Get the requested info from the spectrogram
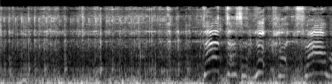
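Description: Steady low rumble of a cartoon wooden windmill's machinery turning, its cogs and grindstone working. A brief voice exclamation comes near the end.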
